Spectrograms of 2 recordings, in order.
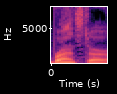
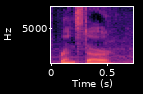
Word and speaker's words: Brinstar: I was going to say 'he is the pronunciation of things Brian star I call it Bronze Star I know it's brinstar I know that's how it's pronounced if I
